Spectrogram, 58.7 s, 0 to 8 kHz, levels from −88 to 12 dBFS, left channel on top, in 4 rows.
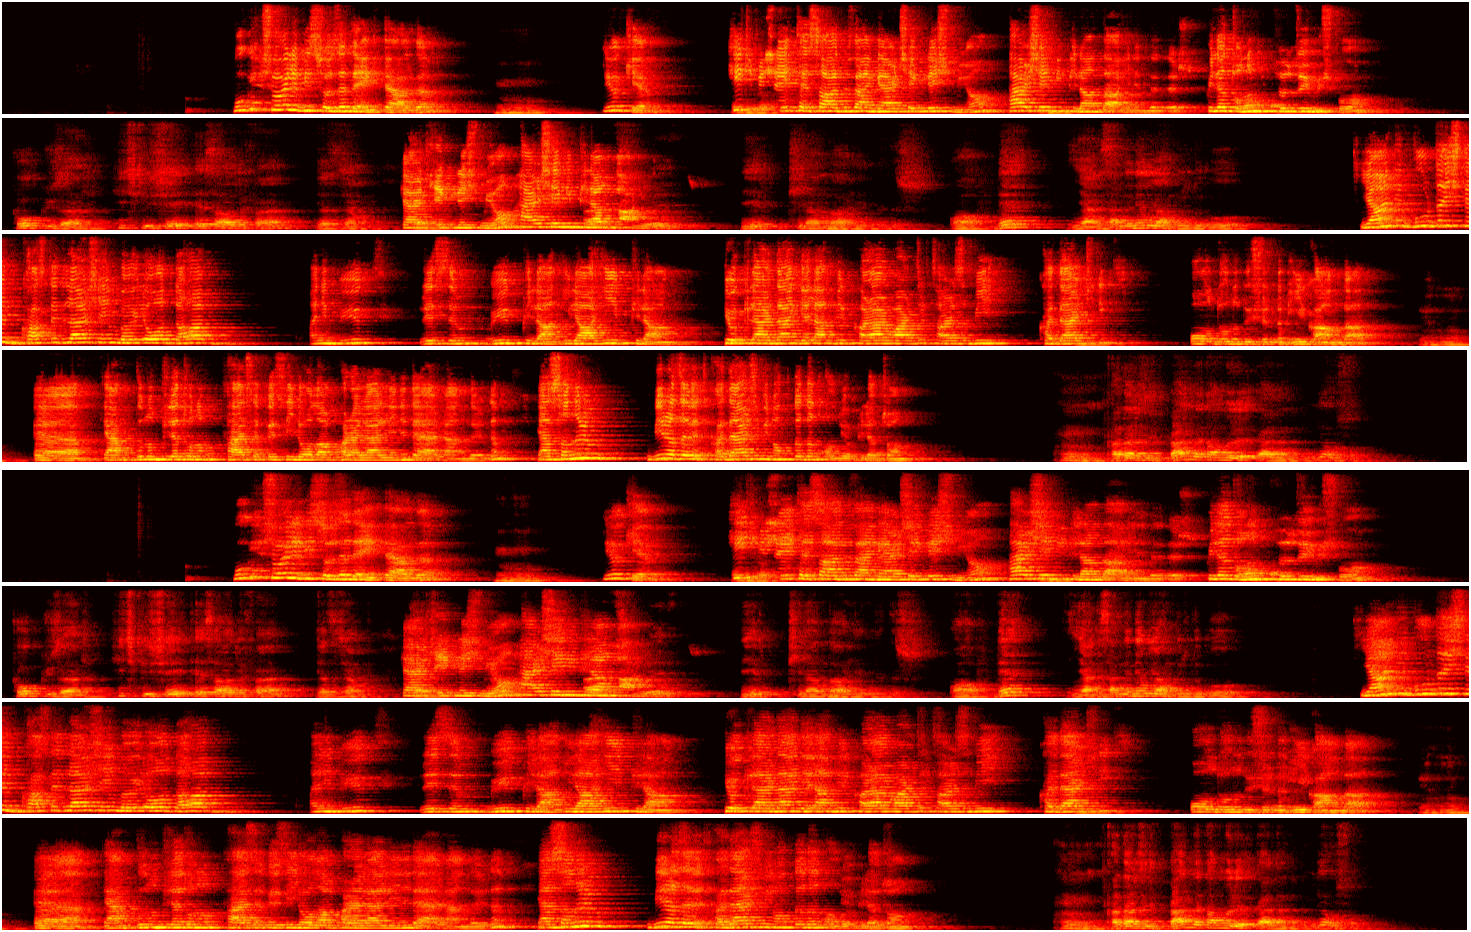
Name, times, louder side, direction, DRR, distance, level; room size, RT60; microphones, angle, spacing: voice 1, 2.3-4.3 6.0-6.5 7.3-13.6 18.7-21.3 28.3-31.7 32.4-33.0 33.5-36.1 36.6-39.2 39.7-40.4 41.2-43.0 44.3-49.0 49.4-50.0 50.5-53.0, left 1 dB, 70° left, 1 dB, 3.2 m, -21 dB
voice 2, 4.9-5.4 7.3-7.7 10.3-10.5 12.4-12.8 14.8-18.3 18.8-19.1 19.5-19.7 20.5-21.4 22.1-23.8 24.1-24.9 25.3-27.0 40.0-40.2 43.5-43.9 54.6-57.6, right 1 dB, 45° right, -2 dB, 6.8 m, -28 dB
24.5 x 16.0 x 2.8 m, 0.85 s
head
